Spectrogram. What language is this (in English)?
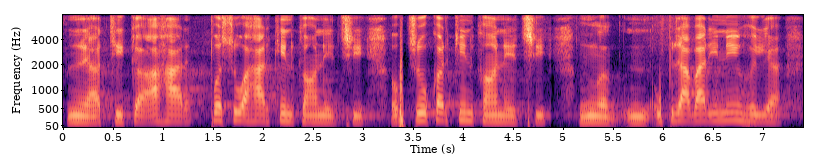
Maithili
